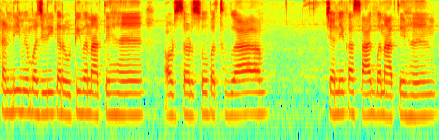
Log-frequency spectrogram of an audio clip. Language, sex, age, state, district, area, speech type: Hindi, female, 18-30, Uttar Pradesh, Mirzapur, rural, spontaneous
